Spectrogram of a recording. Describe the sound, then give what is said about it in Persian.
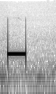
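A disconnect tone sounds as a telephone call is cut off, one steady mid-pitched beep lasting about a third of a second, then near silence. “متاسفانه که است تماس فریبا جان هم قطع شد.”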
